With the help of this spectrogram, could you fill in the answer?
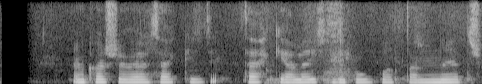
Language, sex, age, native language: Icelandic, male, 12, Icelandic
